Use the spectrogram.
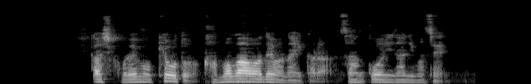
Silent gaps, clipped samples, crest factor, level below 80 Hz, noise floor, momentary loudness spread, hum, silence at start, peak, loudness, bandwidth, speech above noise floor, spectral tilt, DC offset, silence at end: none; under 0.1%; 22 dB; -58 dBFS; -78 dBFS; 17 LU; none; 0.9 s; 0 dBFS; -22 LUFS; 11.5 kHz; 56 dB; -6 dB/octave; under 0.1%; 0.9 s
